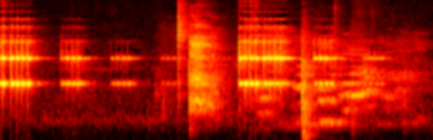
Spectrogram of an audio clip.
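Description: iPhone timer alarm going off: clusters of rapid electronic beeps on two steady pitches, stopping and starting again several times, with a click partway through. It marks the end of the countdown, the cutoff for drinking water before surgery.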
